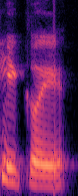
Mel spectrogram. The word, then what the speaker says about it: Kuechle: Keekley. You almost got it. Keekley, still got it Keekley.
